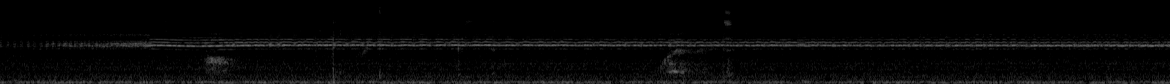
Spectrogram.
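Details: Giant cicada heard in the San Antonio area of south central Texas, loud enough to be heard from indoors: a sustained high whistle holding steady after a rising start, with faint background buzzing and a person talking briefly.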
